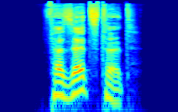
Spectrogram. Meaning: inflection of versetzen: 1. second-person plural preterite 2. second-person plural subjunctive II
- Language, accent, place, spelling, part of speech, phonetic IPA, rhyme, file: German, Germany, Berlin, versetztet, verb, [fɛɐ̯ˈzɛt͡stət], -ɛt͡stət, De-versetztet.ogg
